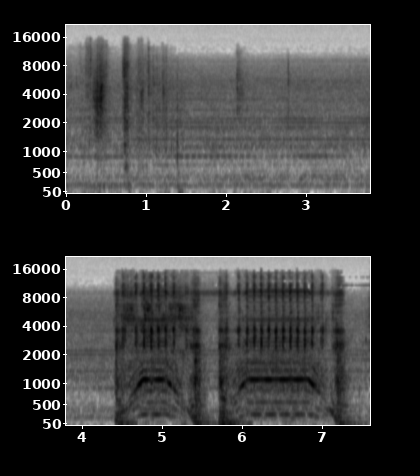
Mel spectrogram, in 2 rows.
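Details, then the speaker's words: Late-1970s Bridgeport Boss 5 CNC knee mill retrofitted with a Masso controller and Gecko G203v drivers: smooth drive whine rising and falling through three X-axis moves, with light clicking that is a feature of the mill; normal motion. "right now we have the machine runs really smoothly a little clicking you can hear is actually just a feature of this mill"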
